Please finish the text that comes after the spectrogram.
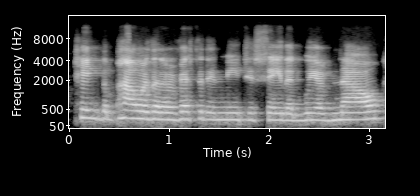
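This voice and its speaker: Bright-voiced Swahili-speaking woman hosting. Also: mid-range voice, steady tone, normal speed, rough recording. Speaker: webinar host. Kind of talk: closing remarks on a webinar. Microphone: video call.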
